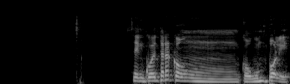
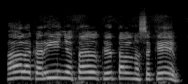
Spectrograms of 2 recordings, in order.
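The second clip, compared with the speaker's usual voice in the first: high-pitched mock spouse hello; higher, chatty imitation of a wife; cheery wife greeting; 9 semitones higher than usual. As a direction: greet your husband in a high put-on voice. Voices wife greeting husband at door.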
